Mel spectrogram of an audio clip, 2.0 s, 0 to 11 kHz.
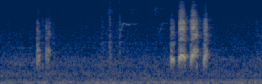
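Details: Autumn dawn in the Limousin countryside, 5 December 2016, where female house sparrows are in conflict: a soft rattled note, then a louder rapid chattering burst of four or five pulsed notes.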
